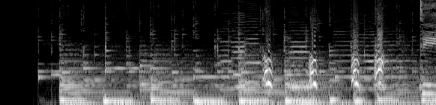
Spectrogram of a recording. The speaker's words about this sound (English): D-O-G. This is a dog. D-O-G. This is my dog.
